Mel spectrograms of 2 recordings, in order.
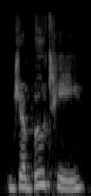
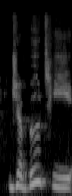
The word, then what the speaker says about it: Djibouti: Your word is Djibouti. Uh, can you give me the definition please? Djibouti is a country of eastern Africa on Bob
